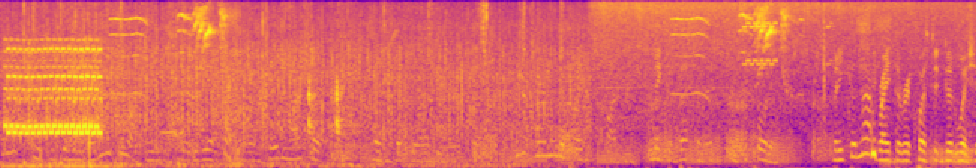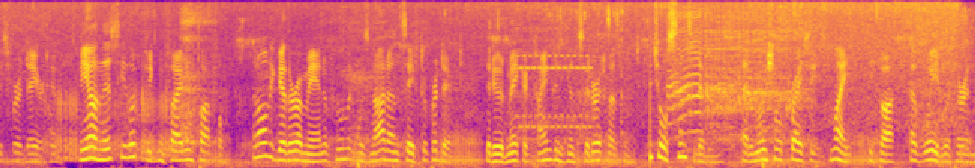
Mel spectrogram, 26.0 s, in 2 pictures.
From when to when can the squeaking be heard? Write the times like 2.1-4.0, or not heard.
1.4-3.1, 8.9-10.8, 21.9-23.9.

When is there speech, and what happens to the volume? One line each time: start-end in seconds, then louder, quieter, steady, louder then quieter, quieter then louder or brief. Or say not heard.
0.0-25.9 louder.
